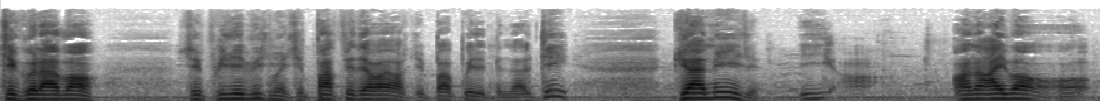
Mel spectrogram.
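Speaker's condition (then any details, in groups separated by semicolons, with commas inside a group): Throat cancer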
